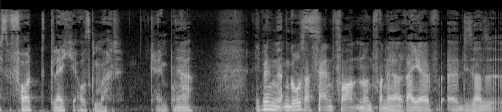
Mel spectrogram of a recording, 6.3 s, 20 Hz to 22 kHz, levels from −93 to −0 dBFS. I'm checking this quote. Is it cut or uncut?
cut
